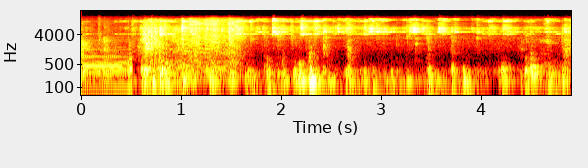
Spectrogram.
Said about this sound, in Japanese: ちょっと猫たちが エキサイティングしていますけど。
